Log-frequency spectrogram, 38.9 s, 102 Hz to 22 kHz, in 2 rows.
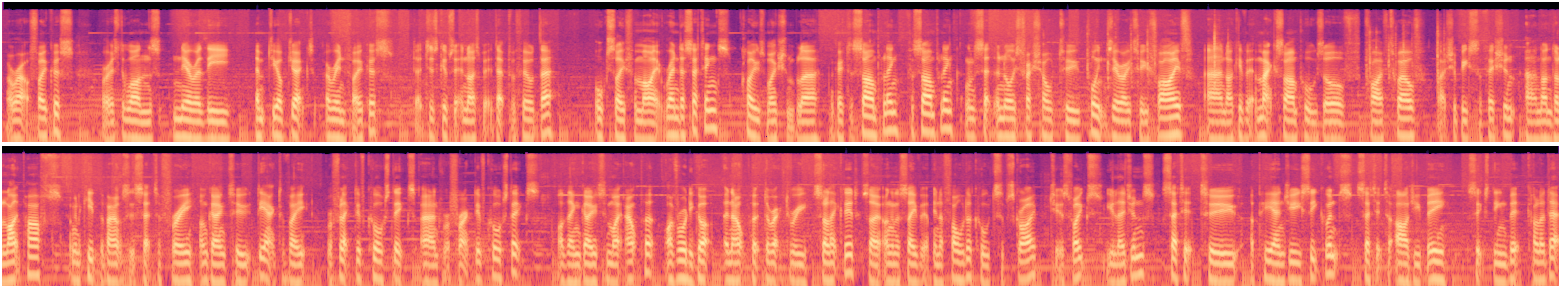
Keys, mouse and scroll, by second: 7.1 click, 8.6 click, 9.4 click, 10.6 click, 11.4-18.1 drag, 18.9-19.4 scroll down 1, 19.4 click, 19.9-21.8 scroll down 2, 21.8 scroll down 1, 21.9 click, 23.6 click, 25.1 click, 26.2 scroll up 2, 27.4 click, 27.6-28.0 scroll up 1, 33.9 scroll down 2, 34.2 click.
